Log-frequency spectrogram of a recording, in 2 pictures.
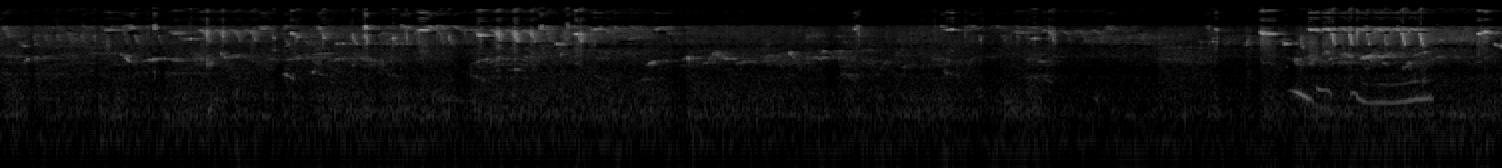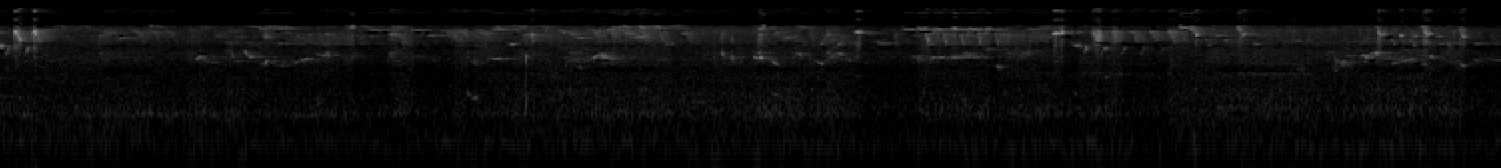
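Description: Several birds chirping and singing, with repeated fast, high trills and scattered short chirps, busiest about halfway through.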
